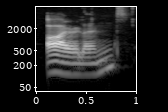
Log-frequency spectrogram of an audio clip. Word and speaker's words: Ireland: okay so they are slightly different we have ireland ireland and ice um island sorry and as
